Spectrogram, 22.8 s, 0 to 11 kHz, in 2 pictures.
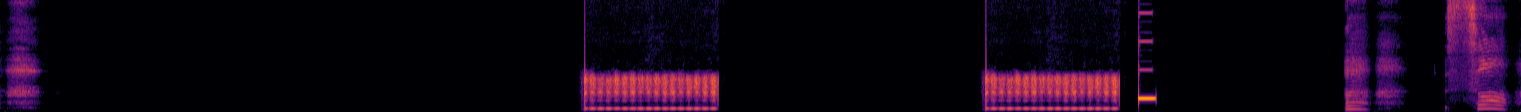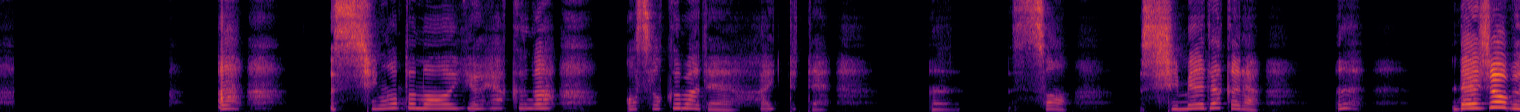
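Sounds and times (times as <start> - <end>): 
telephone ringing in buzzy bursts: 4.4 - 5.4, 7.4 - 8.7
speech: 14.4 - 22.8.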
